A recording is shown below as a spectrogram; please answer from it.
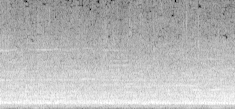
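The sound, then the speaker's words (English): A football stadium crowd roars at a TCU game, a dense, steady wash of cheering that holds at an even level for the whole short clip without a clear break. “I think a lot of the crowd was fooled and started to cheer when Green got from this angle here.”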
